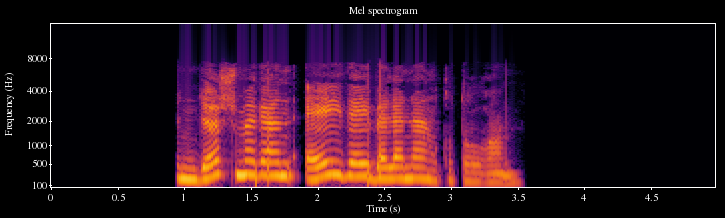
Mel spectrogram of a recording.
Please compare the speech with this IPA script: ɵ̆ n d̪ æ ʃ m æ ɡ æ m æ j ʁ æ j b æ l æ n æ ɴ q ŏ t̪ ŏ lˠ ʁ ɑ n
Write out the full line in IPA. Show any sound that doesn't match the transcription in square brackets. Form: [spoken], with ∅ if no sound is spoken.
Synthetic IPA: ɵ̆ n d̪ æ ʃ m æ ɡ æ [n] æ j [ð] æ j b æ l æ n æ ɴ q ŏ t̪ ŏ lˠ ʁ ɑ n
